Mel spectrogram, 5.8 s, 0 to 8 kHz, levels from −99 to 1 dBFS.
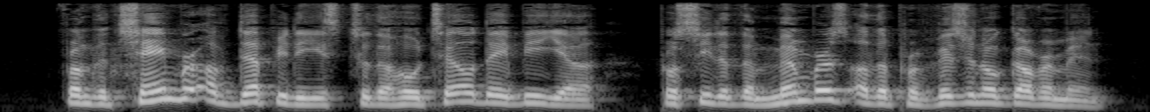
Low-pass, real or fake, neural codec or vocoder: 7.2 kHz; real; none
